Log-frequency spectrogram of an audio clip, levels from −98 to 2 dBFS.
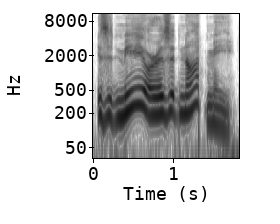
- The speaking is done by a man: Yes, male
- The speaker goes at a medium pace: No, fast, 260 wpm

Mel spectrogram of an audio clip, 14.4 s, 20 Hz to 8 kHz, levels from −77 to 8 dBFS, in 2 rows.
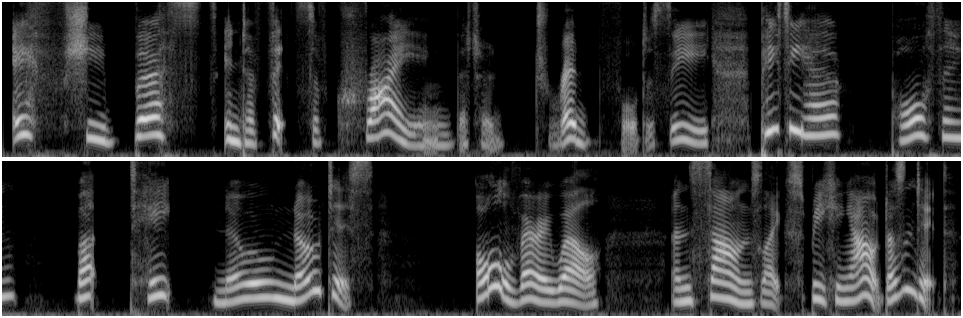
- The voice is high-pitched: Yes, very high, 255 Hz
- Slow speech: Yes, slow, 125 wpm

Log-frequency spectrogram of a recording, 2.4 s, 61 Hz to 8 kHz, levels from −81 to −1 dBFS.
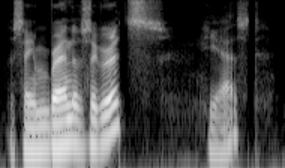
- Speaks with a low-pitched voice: Yes, low, 120 Hz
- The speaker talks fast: No, average, 175 wpm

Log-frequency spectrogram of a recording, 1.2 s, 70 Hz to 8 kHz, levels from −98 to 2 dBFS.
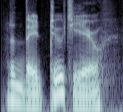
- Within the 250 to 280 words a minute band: No, fast, 290 wpm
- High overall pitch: No, very low, 95 Hz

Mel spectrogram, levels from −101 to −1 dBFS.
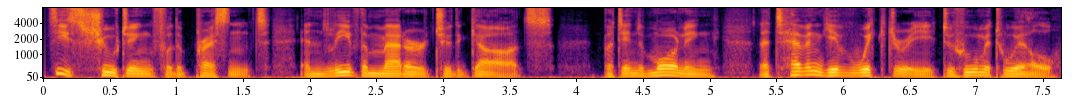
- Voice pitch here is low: Yes, low, 105 Hz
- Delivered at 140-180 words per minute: No, average, 190 wpm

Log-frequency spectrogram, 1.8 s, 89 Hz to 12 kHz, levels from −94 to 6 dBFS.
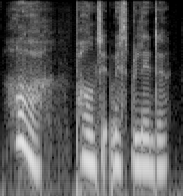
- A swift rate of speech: No, slow, 130 wpm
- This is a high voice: Yes, high, 215 Hz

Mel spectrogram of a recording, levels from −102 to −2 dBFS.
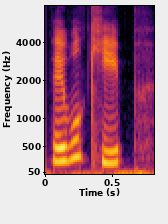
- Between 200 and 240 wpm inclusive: Yes, fast, 220 wpm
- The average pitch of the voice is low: No, very high, 250 Hz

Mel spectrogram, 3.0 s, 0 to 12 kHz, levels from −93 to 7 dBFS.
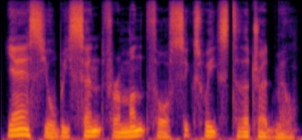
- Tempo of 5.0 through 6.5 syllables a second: No, 4.8 syllables/s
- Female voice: No, male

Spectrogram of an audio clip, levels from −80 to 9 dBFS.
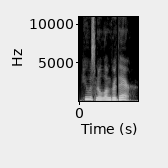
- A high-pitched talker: Yes, high, 240 Hz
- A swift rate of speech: Yes, fast, 255 wpm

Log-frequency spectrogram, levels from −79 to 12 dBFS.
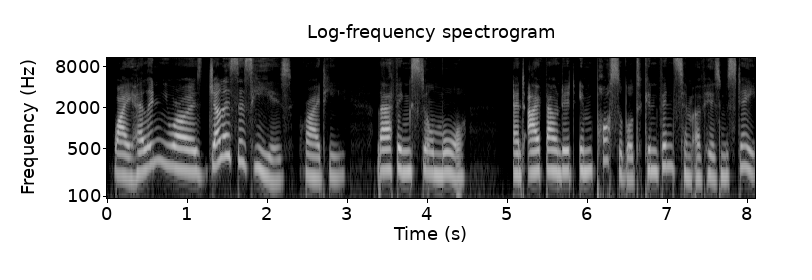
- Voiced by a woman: Yes, female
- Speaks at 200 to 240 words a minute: No, average, 185 wpm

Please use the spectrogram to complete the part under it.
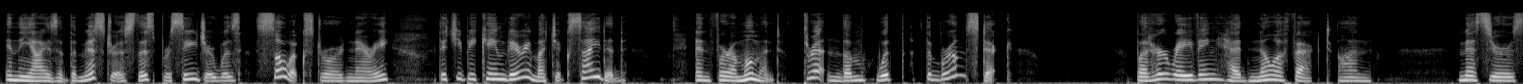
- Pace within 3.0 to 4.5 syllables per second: No, 4.7 syllables/s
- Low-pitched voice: No, high, 200 Hz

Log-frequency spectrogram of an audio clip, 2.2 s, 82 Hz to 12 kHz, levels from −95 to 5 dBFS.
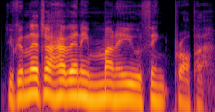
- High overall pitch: No, medium, 150 Hz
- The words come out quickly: Yes, fast, 280 wpm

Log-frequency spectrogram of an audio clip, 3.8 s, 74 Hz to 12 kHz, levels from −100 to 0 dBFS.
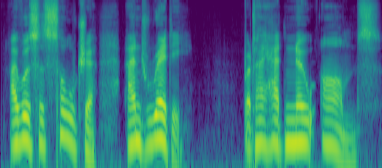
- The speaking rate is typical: Yes, average, 175 wpm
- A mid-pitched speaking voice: Yes, medium, 145 Hz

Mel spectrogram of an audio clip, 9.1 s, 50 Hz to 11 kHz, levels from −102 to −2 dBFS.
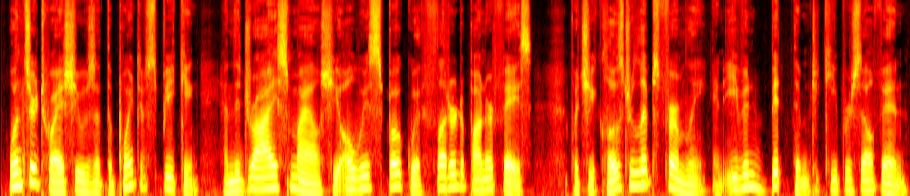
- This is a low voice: Yes, low, 130 Hz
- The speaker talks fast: Yes, fast, 235 wpm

